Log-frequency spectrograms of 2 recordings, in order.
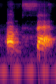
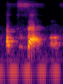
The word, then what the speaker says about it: upset: Upset, right? 2. Okay, do we have a CVC at the end? Yes. Consonant, vowel, consonant. Which syllable stress? Upset. Upset. The second one.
